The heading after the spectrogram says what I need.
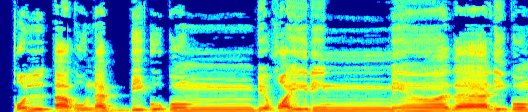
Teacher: आगे यहाँ पे नून है, नून के ऊपर जज़म का साइन है तो यहाँ पे नून साकिन है। नून साकिन के बाद जाल है, जाल हरूफ इख्फा में से है तो यहाँ पे इख्फा वाला गुन्ना करेंगे। जाल के ऊपर यहाँ पे खड़ा जबर है तो जाल को एक अलिफ 2 हरकत के बराबर खींचकर अदा करेंगे।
